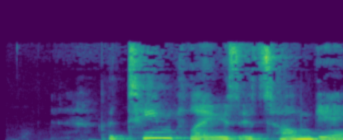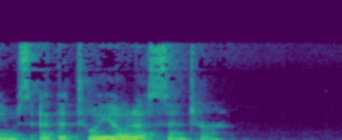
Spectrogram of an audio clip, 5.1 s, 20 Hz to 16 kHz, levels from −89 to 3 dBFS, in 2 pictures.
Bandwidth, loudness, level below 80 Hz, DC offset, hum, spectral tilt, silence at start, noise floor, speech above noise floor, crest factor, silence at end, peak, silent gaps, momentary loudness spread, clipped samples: 11.5 kHz; -17 LUFS; -62 dBFS; under 0.1%; none; -4 dB/octave; 0.8 s; -67 dBFS; 51 dB; 16 dB; 0.9 s; -2 dBFS; none; 13 LU; under 0.1%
